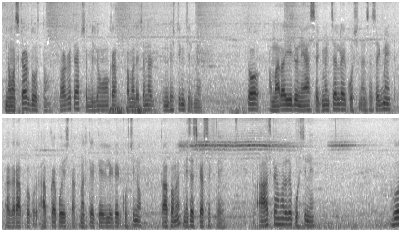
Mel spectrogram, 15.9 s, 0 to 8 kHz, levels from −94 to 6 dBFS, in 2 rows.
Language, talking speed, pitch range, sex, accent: Hindi, 195 wpm, 110-135 Hz, male, native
